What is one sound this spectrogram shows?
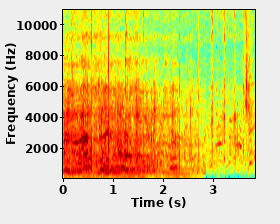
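A crowd of fans sings and chants loudly outdoors.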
